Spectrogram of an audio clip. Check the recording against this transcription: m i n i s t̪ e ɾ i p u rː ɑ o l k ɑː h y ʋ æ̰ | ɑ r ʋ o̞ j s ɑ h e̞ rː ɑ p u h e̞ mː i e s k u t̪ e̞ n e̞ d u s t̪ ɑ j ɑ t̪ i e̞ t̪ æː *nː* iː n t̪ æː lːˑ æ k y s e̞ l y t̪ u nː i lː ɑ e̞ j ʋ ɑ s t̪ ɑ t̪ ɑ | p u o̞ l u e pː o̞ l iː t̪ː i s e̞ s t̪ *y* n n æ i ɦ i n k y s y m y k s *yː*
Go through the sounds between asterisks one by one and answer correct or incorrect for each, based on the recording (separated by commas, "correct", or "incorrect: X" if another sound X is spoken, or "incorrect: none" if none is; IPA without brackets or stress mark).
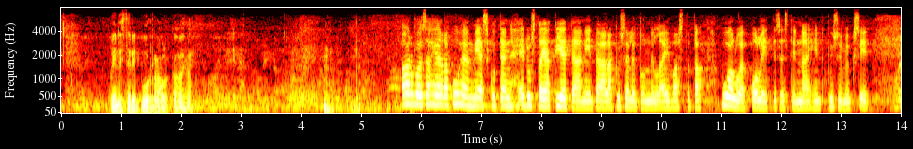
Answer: incorrect: n, incorrect: i, incorrect: iː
